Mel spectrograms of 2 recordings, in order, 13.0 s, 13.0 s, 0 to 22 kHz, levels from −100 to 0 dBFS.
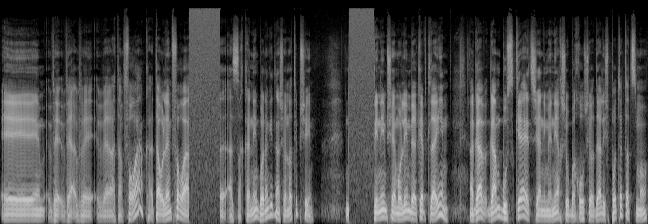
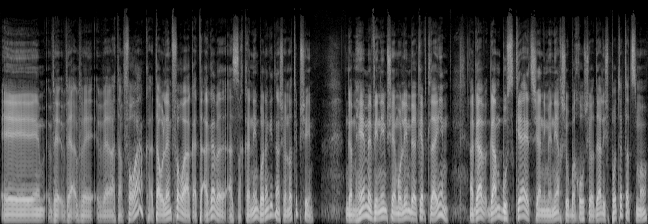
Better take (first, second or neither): second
